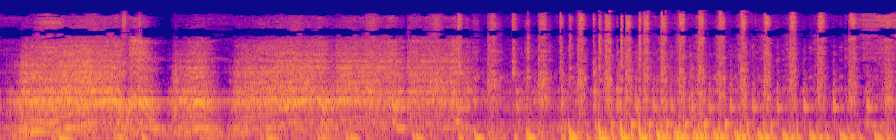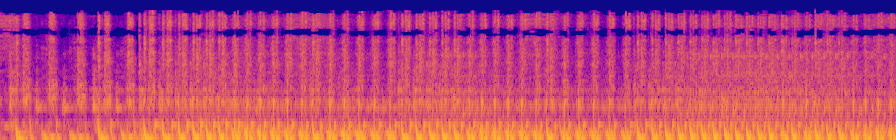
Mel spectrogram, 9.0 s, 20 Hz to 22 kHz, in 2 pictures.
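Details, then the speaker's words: Gravely Promaster 50 tractor, sitting two years, carb cleaner sprayed in, choke cable frozen: slow, uneven cranking with brief sputters that almost catch but never run; owner suspects lost spark. "Close. I feel like we just lost our spark for some reason."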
